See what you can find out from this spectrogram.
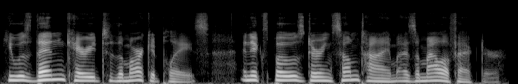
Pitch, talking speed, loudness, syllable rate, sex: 165 Hz, 185 wpm, -18 LUFS, 5.3 syllables/s, male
